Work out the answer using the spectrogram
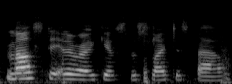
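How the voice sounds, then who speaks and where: Woman, medium pitch, narrator, scripted stage directions, amateur table read. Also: normal speed, noisy background.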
